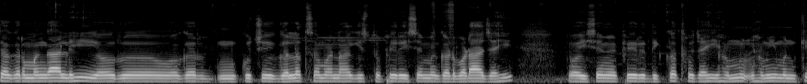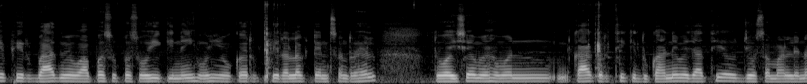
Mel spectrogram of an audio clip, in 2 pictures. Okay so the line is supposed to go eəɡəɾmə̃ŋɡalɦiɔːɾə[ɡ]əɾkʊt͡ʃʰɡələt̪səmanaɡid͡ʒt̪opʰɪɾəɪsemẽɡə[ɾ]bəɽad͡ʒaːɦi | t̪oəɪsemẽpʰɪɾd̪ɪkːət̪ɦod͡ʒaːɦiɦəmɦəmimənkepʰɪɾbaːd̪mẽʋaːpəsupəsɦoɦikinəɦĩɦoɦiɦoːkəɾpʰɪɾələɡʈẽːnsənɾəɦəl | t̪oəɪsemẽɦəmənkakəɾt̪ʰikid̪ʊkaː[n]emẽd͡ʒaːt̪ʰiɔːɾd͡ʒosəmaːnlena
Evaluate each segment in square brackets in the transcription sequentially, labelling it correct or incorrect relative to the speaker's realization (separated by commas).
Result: correct, incorrect, correct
